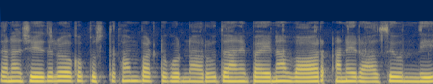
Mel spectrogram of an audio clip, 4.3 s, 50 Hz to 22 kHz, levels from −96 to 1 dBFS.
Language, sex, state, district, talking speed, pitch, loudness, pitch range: Telugu, female, Andhra Pradesh, Chittoor, 140 wpm, 195 Hz, -14 LUFS, 190-200 Hz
